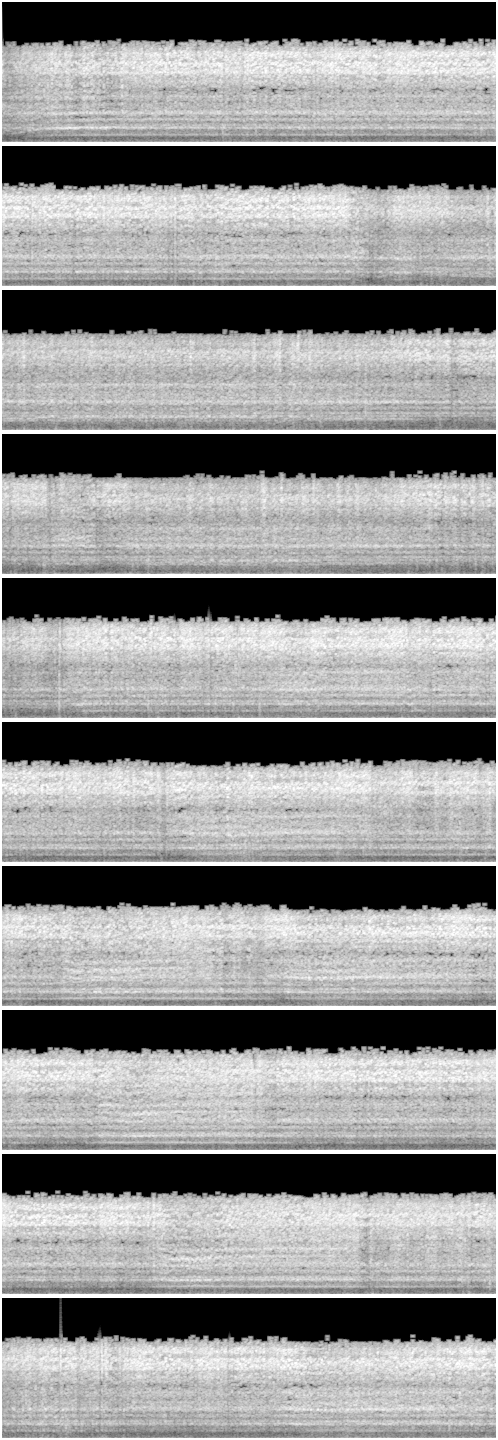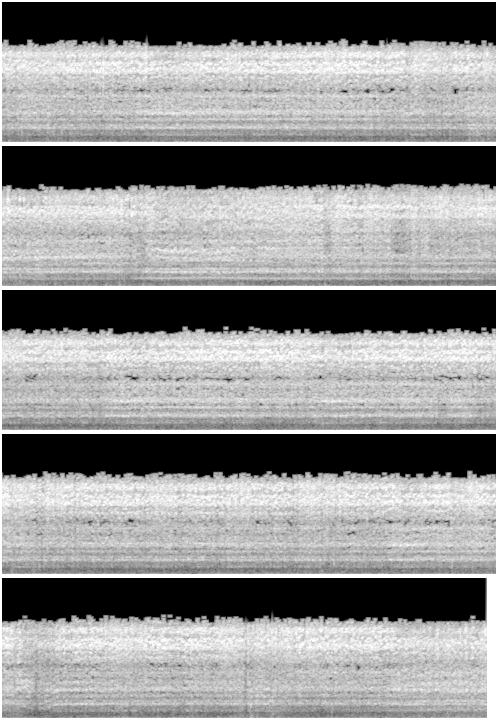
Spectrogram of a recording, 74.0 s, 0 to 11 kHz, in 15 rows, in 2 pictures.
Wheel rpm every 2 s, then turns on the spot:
140, 160, 160, 160, 130, 110, 120, 120, 110, 110, 150, 160, 160, 160, 160, 160, 160, 160, 160, 160, 160, 160, 160, 160, 160, 160, 160, 160, 160, 160, 160, 160, 160, 160, 140, 160, 160.
none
